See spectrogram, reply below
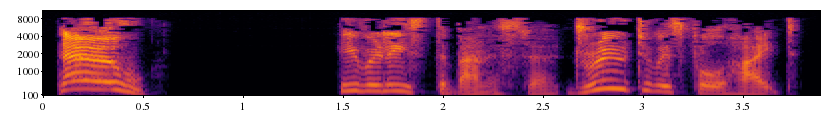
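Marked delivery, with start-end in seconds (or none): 0.1-0.5 sharp denial. Acted. Hero's angry denial.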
